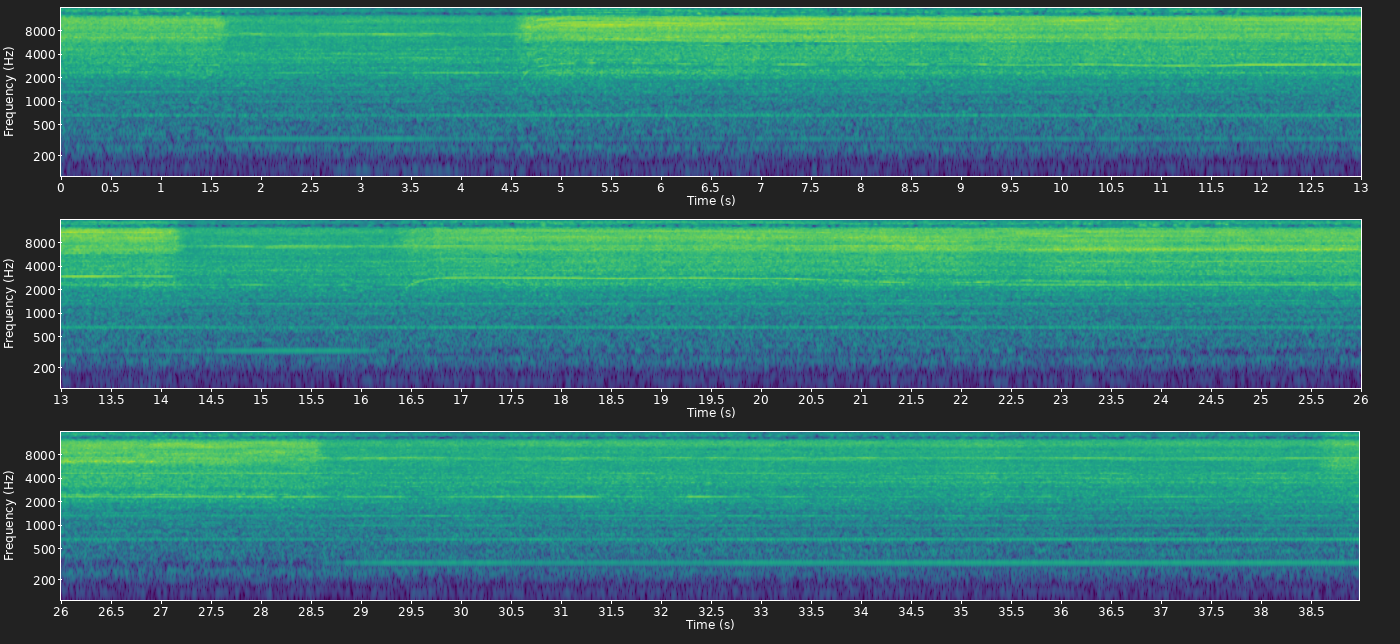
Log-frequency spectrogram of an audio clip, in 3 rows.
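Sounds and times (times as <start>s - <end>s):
vacuum humming whine: 0.0s - 38.9s.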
